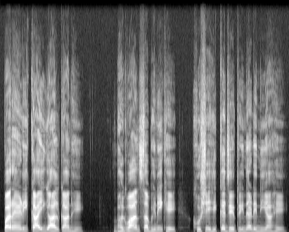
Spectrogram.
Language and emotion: Sindhi, neutral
